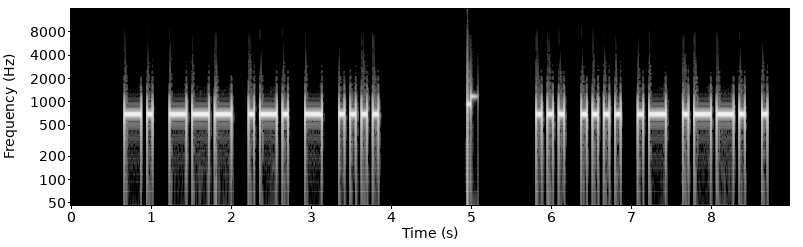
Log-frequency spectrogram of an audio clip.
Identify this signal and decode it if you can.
Morse code, heard as a keyed tone, about 17 wpm, 700 Hz. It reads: NORTH SHAPE
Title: Sets of 5 Words Encore - New Word Drill - 17wpm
